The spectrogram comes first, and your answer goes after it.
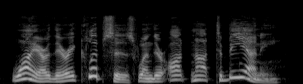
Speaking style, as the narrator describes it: said Michel, in a merry tone

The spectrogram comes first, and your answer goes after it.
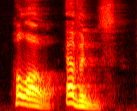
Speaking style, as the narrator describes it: Fox shouted across it

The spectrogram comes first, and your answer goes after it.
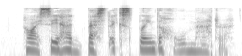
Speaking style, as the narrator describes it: said Hector in an annoyed voice

